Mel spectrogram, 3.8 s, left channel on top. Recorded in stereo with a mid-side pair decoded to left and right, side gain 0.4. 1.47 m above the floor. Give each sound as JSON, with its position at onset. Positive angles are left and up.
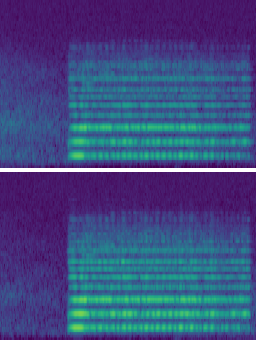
{"t": 1.0, "sound": "a violin", "azimuth_deg": -60, "distance_m": 1.1}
